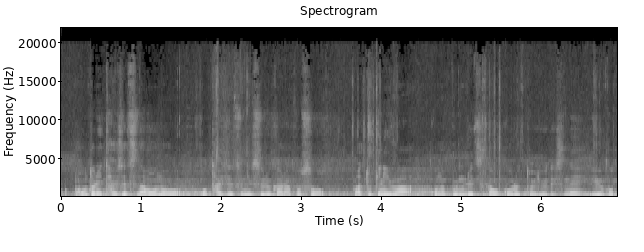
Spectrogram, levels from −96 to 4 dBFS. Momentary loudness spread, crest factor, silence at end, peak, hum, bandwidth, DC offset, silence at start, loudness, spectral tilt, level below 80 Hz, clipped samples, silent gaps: 6 LU; 16 dB; 0 s; -4 dBFS; none; over 20 kHz; under 0.1%; 0 s; -20 LUFS; -5.5 dB/octave; -74 dBFS; under 0.1%; none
